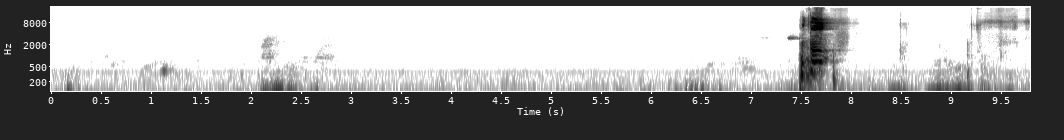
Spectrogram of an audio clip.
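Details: Person hiccupping with their mouth open, described as weird hiccups: near silence broken by a single sharp, abrupt gulp-like hiccup.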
